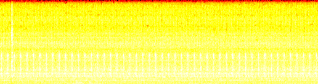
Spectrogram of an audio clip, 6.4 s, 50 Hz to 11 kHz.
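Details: 2015 VW Polo sedan cold start, engine at +5°C, outside −2.5°C: sharp even tick a bit over once per second over steady idle; owner unsure, suspects cold valve or hydraulic lifter.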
